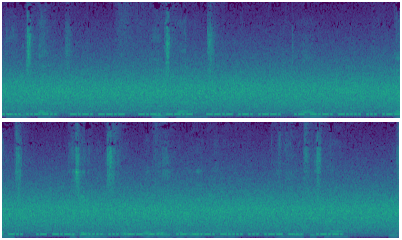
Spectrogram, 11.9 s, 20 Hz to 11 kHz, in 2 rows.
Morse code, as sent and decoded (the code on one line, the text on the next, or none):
… / -.-. --.- / -.-. --.- / --.- .-. .--. / .- -.-. -.... ... .-- -.. / .- -.-. -.... ... .-- -.. / .- -.-. -.... ... .-- -.. / .-.-.
… CQ CQ QRP AC6SWD AC6SWD AC6SWD <AR>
